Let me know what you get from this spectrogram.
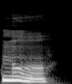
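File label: "maw", British English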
